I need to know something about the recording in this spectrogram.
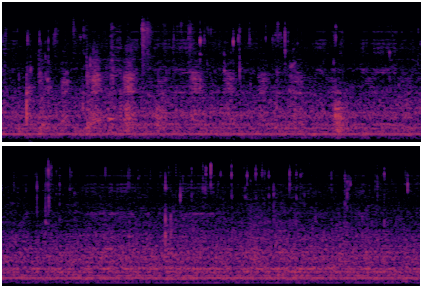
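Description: A cat chews and crunches on a crisp vegetable close by.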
